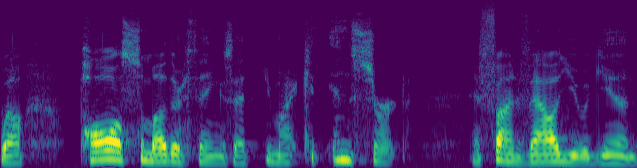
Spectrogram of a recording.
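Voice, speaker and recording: With a Southern US accent, a man speaks at a moderate pace with lively intonation. The recording is very clean and the background silent. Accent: US South. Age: 30s. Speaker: pastor. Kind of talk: sermon.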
